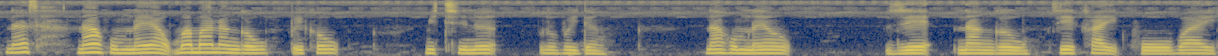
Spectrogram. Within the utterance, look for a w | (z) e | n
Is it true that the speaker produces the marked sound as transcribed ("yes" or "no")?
yes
